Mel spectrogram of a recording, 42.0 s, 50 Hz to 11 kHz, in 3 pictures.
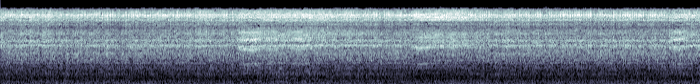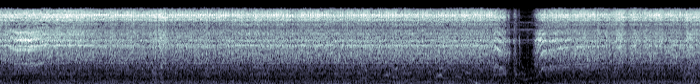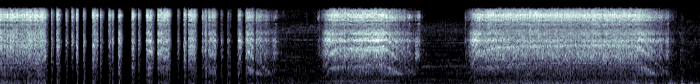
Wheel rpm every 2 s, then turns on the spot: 230, 230, 230, 230, 230, 230, 230, 230, 230, 230, 230, 230, 120, 230, 230, 200, 110, 90, 50, 210, 130.
none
